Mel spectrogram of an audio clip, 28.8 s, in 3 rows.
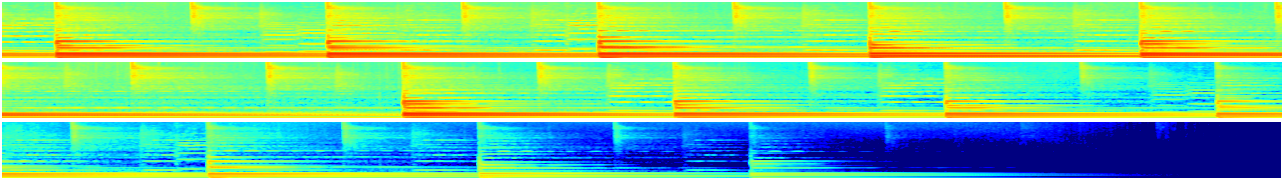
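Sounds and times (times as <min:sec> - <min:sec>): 
jazz club music: 0:00.0 - 0:21.2.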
